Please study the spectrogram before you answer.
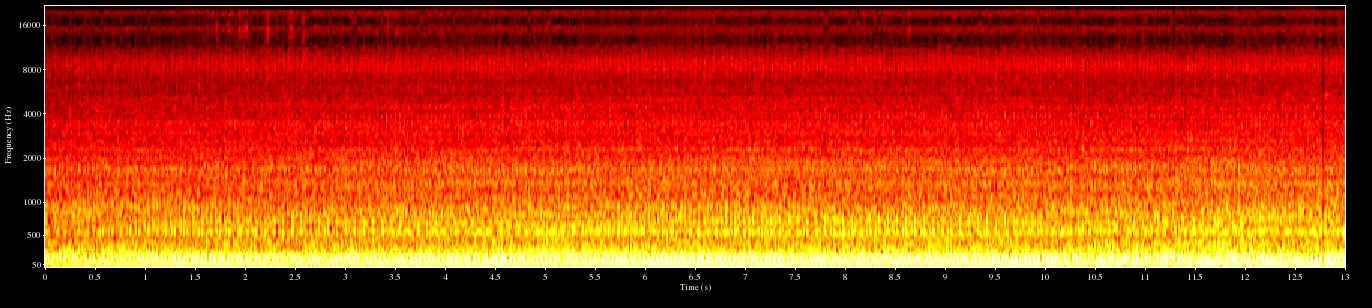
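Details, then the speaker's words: Tractor diesel with PTO just engaged, before being raised to 2,500 rpm rated speed, canopy removed, tripod microphone: steady drone at a raised, even speed with driveline hum, no knocks or strain; normal PTO operation. "right, PTO's running. We're going to crank it up to 2,500 RPM, which is rated engine speed."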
